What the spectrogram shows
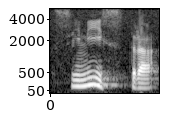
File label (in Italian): "sinistra", italiaans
